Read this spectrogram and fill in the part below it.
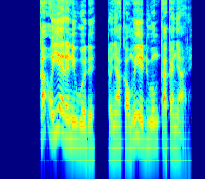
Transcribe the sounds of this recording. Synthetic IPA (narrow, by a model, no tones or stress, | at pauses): kaʔɔjɛɾɛnɪwode | tɔɲakaɔmɪjedwoŋkakaɲa̰ɾɛ̰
